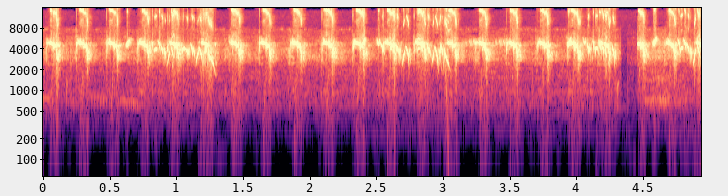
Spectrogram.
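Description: Bar-winged prinia giving loud, high, sharp chirps in a rapid, steady run of about two notes per second, with faint overlapping twitters behind.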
